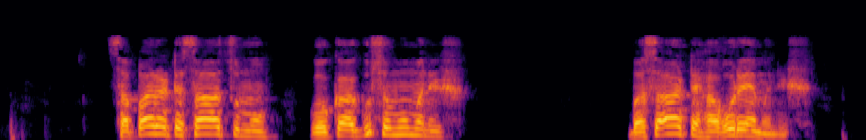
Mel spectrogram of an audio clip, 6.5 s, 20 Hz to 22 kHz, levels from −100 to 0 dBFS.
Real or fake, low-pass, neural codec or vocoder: real; 7.2 kHz; none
